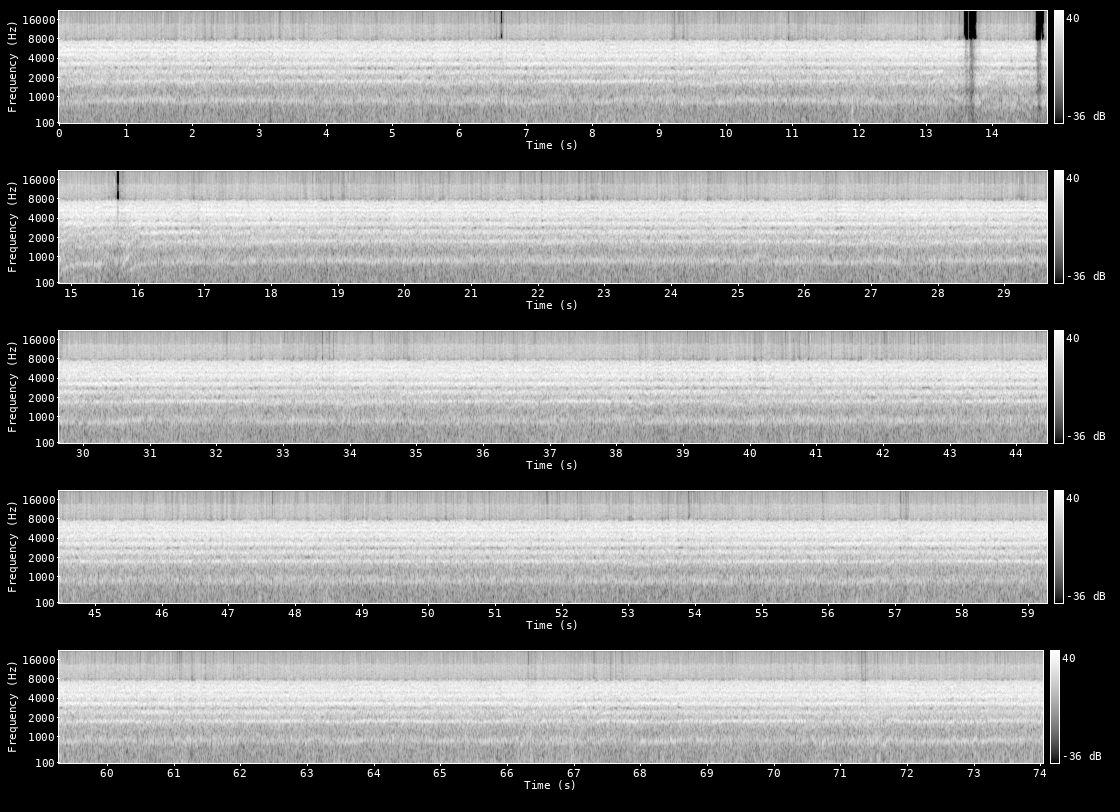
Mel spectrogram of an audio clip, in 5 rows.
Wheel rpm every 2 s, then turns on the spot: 230, 230, 230, 220, 230, 230, 200, 110, 190, 230, 230, 230, 230, 220, 230, 220, 230, 230, 230, 230, 230, 230, 230, 230, 230, 230, 230, 230, 220, 230, 230, 230, 230, 230, 230, 230, 220.
none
